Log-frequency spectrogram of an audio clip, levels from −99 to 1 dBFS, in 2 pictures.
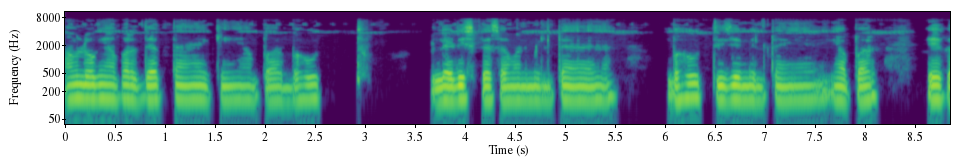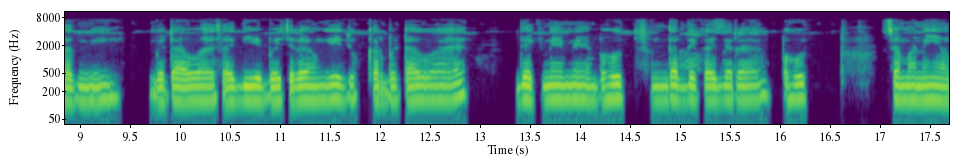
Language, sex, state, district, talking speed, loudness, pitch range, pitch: Hindi, male, Jharkhand, Sahebganj, 150 wpm, -19 LUFS, 130-140 Hz, 135 Hz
